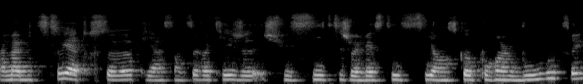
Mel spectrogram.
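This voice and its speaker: In a Saguenay accent, a woman speaks at a fairly slow pace with a fairly high pitch and fairly even intonation. Her tone is dark and mellow, and somewhat breathy. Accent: Quebec French (Saguenay). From Quebec, Saguenay. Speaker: life coach. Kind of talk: interview. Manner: hesitant, many fillers.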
